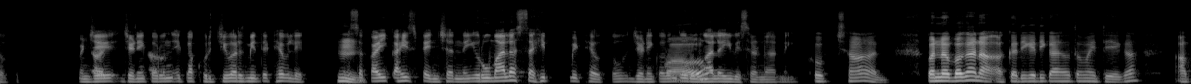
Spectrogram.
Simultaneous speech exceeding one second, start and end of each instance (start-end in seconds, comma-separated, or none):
none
